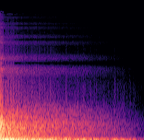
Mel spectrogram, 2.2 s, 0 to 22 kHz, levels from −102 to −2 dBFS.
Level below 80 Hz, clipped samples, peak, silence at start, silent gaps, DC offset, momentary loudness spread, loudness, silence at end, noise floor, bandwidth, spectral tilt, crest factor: -20 dBFS; under 0.1%; 0 dBFS; 0 s; none; under 0.1%; 23 LU; -24 LUFS; 0.15 s; -35 dBFS; 3 kHz; -10 dB/octave; 14 dB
